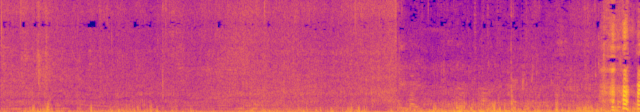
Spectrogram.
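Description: Wind buffeting the microphone, a steady low rumble with no clear tone. A voice starts just before the end.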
